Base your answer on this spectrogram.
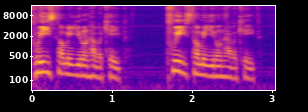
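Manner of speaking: freaked-out pleading. Hoping the opponent has no cape, freaking out. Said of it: "I don't know why I'm freaking out".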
